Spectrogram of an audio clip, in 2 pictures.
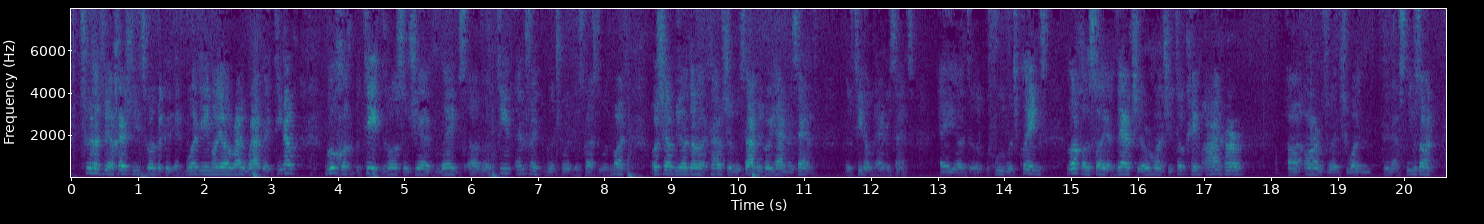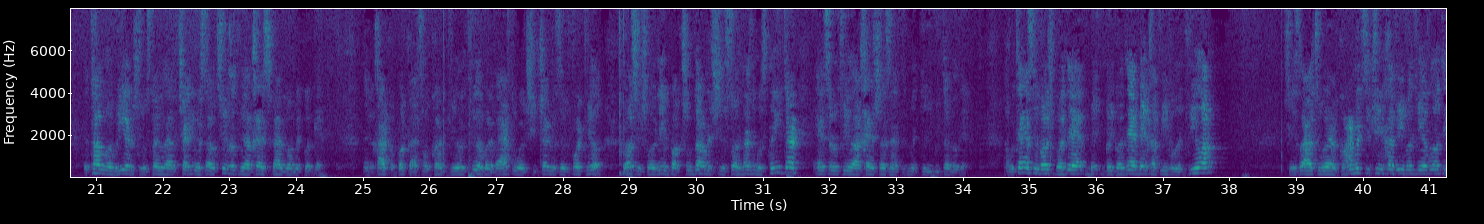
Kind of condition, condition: fault, poor microphone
